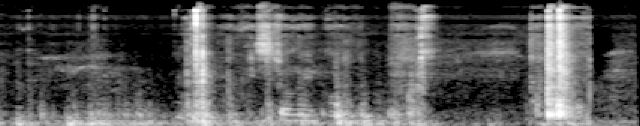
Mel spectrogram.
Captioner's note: lock clatters onto car roof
